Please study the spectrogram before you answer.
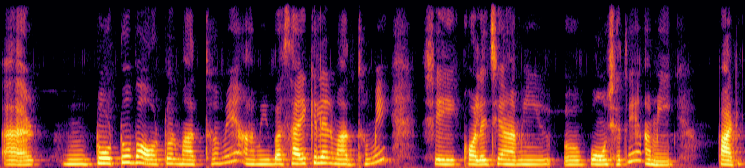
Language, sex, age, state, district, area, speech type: Bengali, female, 18-30, West Bengal, Malda, rural, spontaneous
